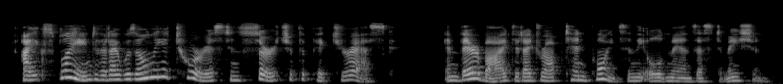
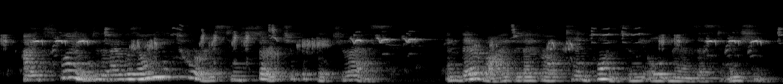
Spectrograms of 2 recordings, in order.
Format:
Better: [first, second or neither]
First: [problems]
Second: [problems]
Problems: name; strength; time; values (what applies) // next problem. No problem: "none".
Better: first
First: none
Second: background sound (Bird vocalization, bird call, bird song); 8 dB below the speech // room echo; dies away in 0.6 s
